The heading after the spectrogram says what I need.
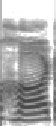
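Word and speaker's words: hurt: और इस वर्ड को हर्ट बोलना है। और दूसरा वर्ड ये जो होता है इसको हम हार्ट बोलते हैं। ठीक है, हार्ट और ये हर्ट है, प्रोनाउंसिएशन में फर्क है।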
